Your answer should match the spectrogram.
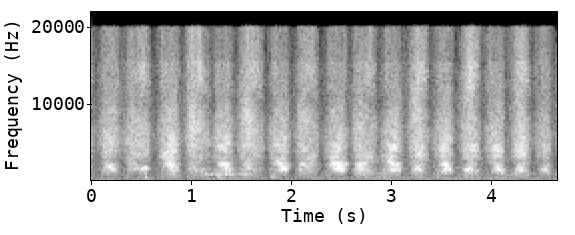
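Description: Hands rub the outside of the right knee, making a soft, steady back-and-forth swishing of skin or fabric. The strokes repeat evenly, are quiet and close, and no one speaks.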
